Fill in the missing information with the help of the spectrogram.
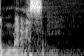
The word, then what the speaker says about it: Madsen: So it's actually Madsen. You don't pronounce the D.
